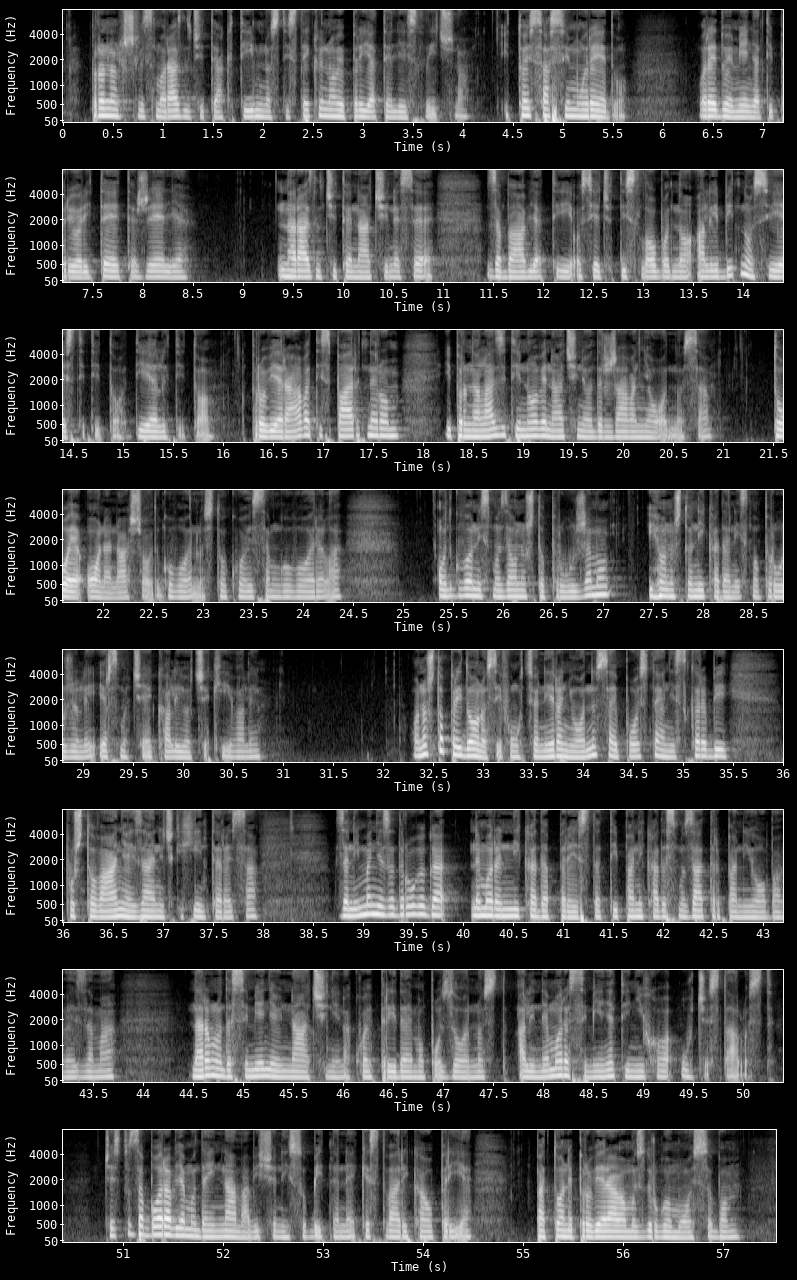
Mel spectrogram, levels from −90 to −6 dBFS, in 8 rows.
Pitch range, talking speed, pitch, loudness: 150-175 Hz, 135 wpm, 160 Hz, -20 LUFS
